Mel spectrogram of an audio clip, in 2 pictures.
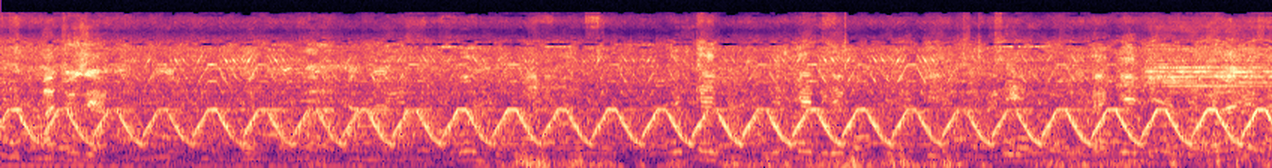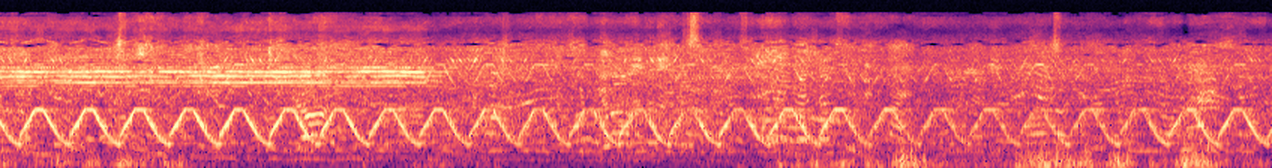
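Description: Emergency vehicle siren in a fast yelp, its pitch rising and falling about three to four times a second without a break. A second, steady high tone sounds over it for a few seconds in the middle.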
